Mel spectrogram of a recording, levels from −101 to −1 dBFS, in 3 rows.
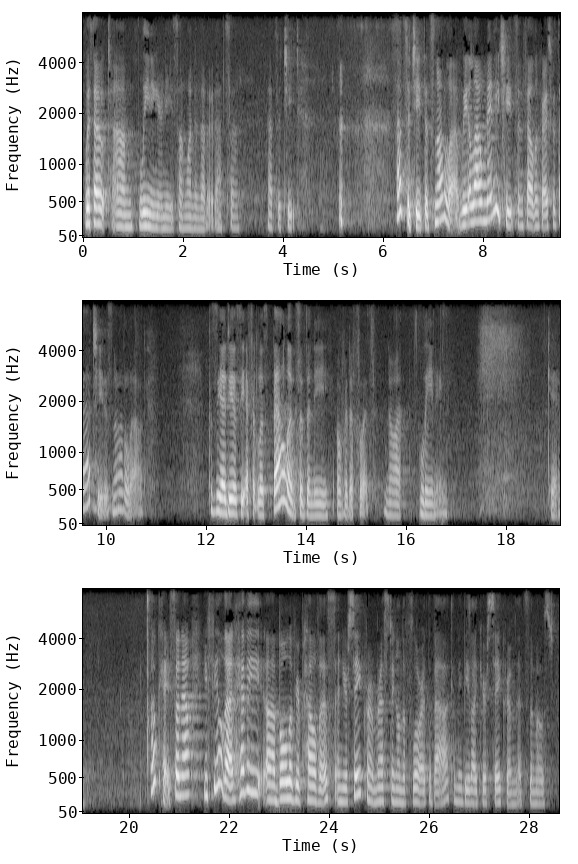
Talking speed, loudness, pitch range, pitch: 160 wpm, -20 LUFS, 165-225 Hz, 185 Hz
